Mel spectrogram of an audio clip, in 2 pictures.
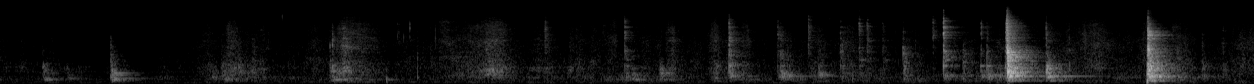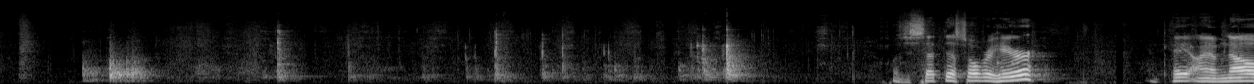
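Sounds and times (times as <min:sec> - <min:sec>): clicks and knocks of lathe fittings: 0:06.2 - 0:10.8, 0:15.2 - 0:20.3.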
